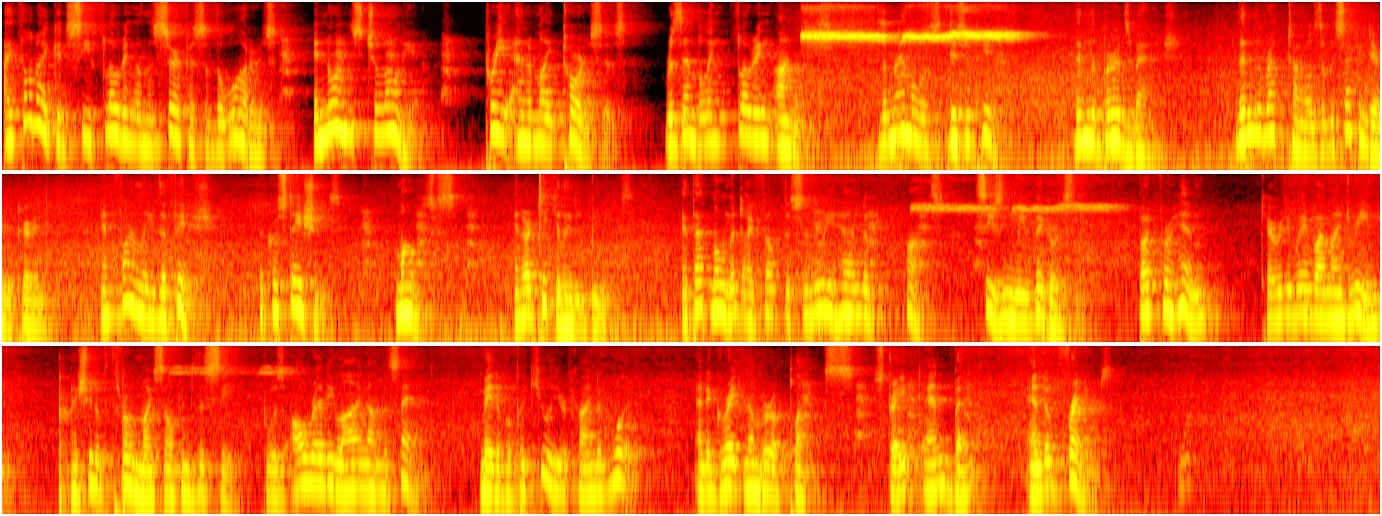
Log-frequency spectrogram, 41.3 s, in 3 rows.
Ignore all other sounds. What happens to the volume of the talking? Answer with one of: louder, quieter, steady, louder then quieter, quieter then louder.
steady.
